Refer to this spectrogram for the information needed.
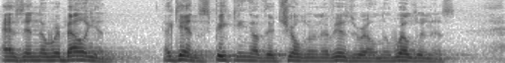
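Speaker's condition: ALS; talking funny

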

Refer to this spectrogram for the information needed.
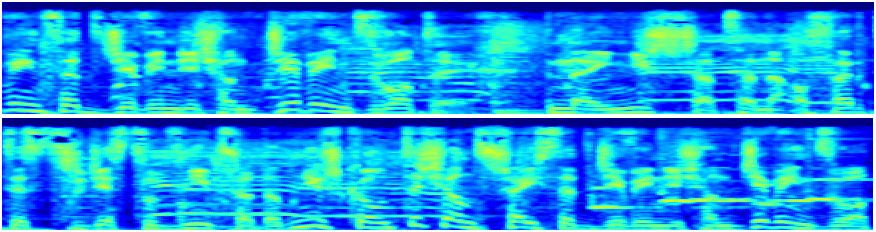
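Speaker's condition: No condition

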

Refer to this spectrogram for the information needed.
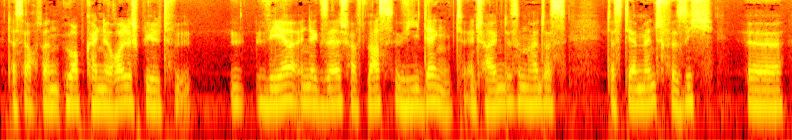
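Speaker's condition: No condition

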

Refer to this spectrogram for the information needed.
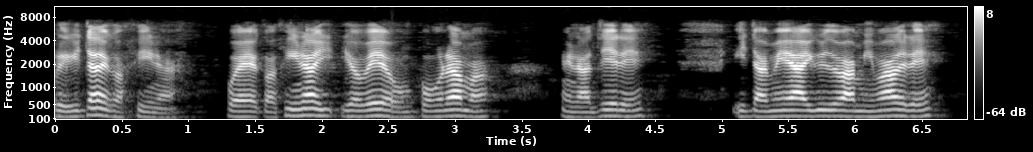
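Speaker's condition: Down syndrome

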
